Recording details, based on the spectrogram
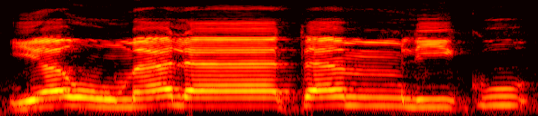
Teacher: میم ہلکا سا ناک میں جائے گا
